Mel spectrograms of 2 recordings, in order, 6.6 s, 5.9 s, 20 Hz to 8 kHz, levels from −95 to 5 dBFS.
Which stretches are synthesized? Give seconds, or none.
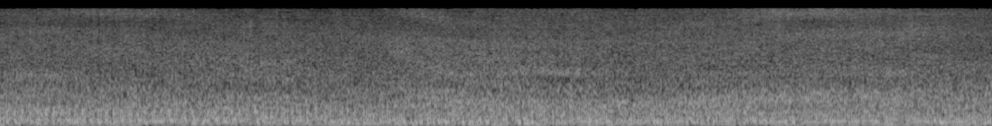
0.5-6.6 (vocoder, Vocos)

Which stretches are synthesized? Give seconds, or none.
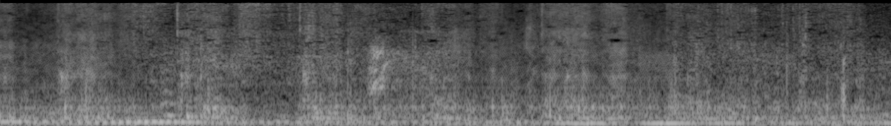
0.0-0.9 (vocoder, Vocos); 3.0-4.5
